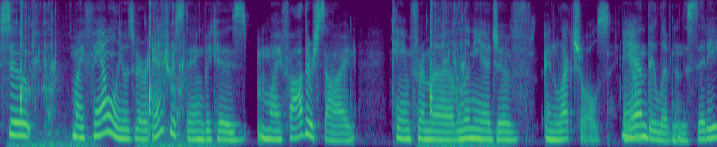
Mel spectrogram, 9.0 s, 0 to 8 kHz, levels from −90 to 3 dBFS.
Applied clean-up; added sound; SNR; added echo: none; Water / Splash, splatter; 11 dB; none.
